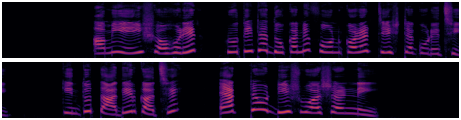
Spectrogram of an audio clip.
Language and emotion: Bengali, sad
